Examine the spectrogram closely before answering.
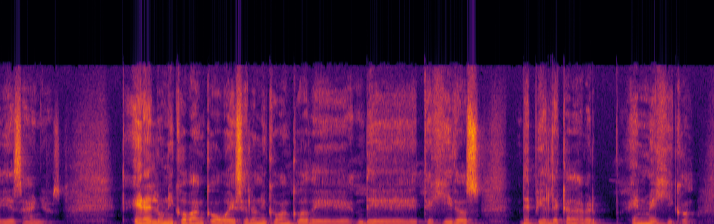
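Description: A man at a fairly high pitch with ordinary pitch variation, over noticeable background noise. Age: 40s. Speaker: plastic surgeon. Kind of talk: interview. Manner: hesitant fillers.

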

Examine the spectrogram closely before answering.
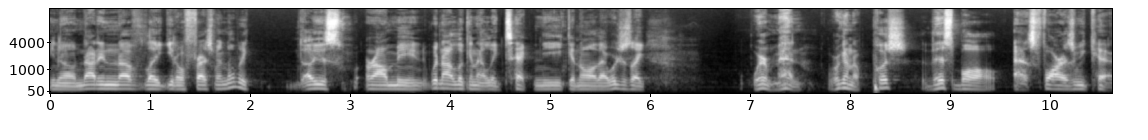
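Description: A man speaks in a normal speaking voice at a moderate pace. His pitch is medium and his intonation fairly even. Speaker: bakery manager. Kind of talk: casual interview chat. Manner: casual, slangy, candid.

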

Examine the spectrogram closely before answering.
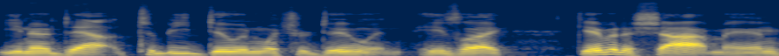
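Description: An unremarkable speaking voice from a man with an American accent, at a moderate pace with ordinary pitch variation, against a quiet background. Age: 40s. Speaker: country singer-songwriter. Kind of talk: casual chat.

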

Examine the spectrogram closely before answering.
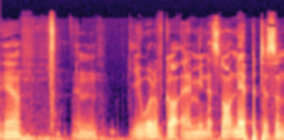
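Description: On a very clean recording with a silent background, a man with a New Zealand accent talks with fairly even intonation. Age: 20s. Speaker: podcast host. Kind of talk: solo casual monologue. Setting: home studio set with bar.

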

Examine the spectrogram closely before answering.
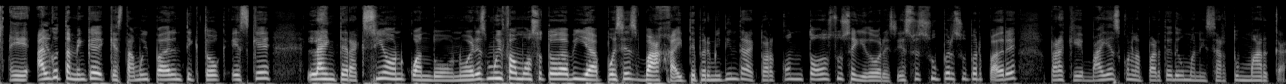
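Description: A woman with a plain, everyday voice speaks at a fairly quick pace, her pitch fairly high with ordinary variation. The sound is dry and close with no echo, on a very clean recording with a silent background. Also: big swings in loudness. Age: 30s. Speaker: podcast host, marketing consultant. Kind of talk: casual tutorial. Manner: conversational, with frequent fillers.

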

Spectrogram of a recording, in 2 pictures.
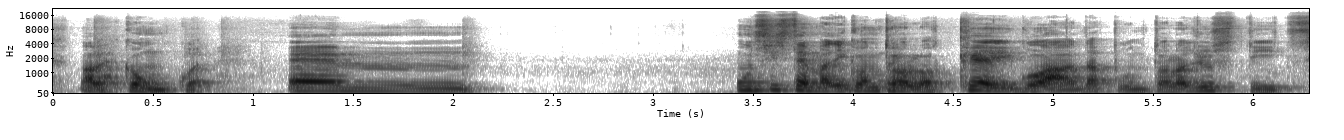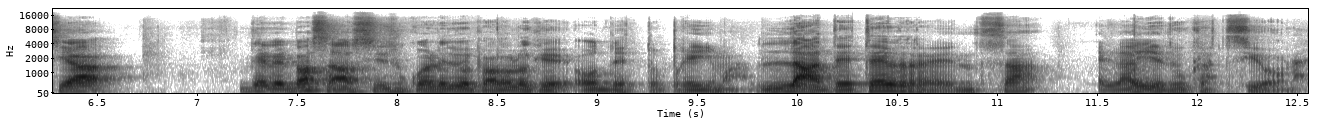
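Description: The speaker goes at a fairly slow pace with long, frequent pauses, lively intonation and big swings in loudness. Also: man, medium pitch for a man. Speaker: podcast co-host. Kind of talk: casual chat.

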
